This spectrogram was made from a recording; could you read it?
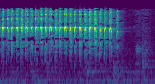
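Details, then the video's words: Velvet-fronted nuthatch (platuk beras) giving a loud, even, very high trill of about twenty-five rapid ticks over a second and a half, stopping abruptly, then a faint soft note in quiet. "MASTERAN MEWAH PLATUK BERAS GACOR"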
